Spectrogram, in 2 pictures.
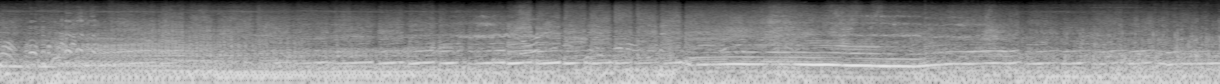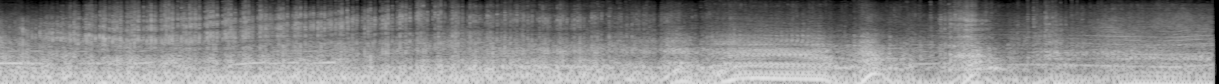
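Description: Modified burnout car engines running loudly, with a steady deep idle note in the first half and revs rising and falling in the second half, sharpest a few seconds before the end.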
